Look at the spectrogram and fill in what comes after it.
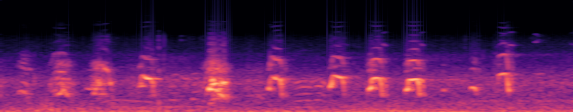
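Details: Excited yapping from Dante the Border Collie during disc dog back vault work: about ten quick, bright barks in steady succession, each short and sharp, over faint background hum.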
